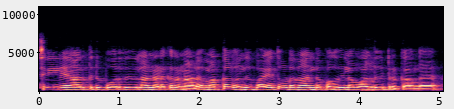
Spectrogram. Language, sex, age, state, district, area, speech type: Tamil, female, 45-60, Tamil Nadu, Cuddalore, rural, spontaneous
